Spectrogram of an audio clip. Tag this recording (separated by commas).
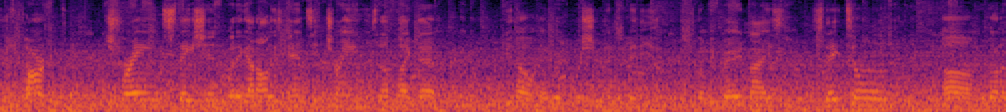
Music, Speech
